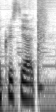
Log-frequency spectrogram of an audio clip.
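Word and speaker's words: Krstajić: I can't pronounce it properly. – That's I don't know. – Mladen Krstić. – Is that Krstić? – Yeah, Krstić. – Mladen Krstić.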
